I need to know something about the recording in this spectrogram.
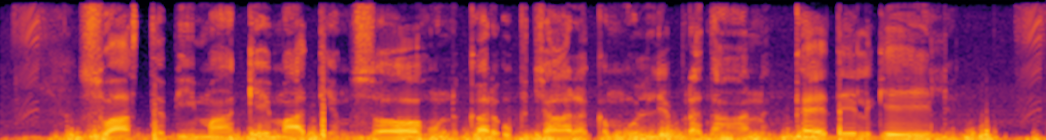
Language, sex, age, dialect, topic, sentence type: Maithili, male, 18-24, Southern/Standard, banking, statement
